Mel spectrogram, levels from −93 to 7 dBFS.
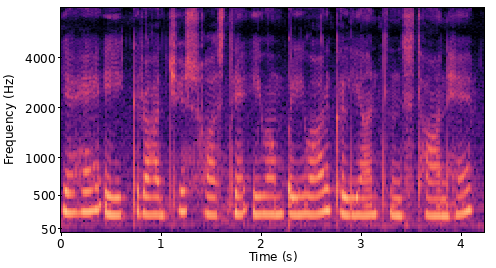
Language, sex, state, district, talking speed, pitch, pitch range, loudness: Hindi, female, Uttar Pradesh, Shamli, 125 wpm, 245 Hz, 235-270 Hz, -15 LUFS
